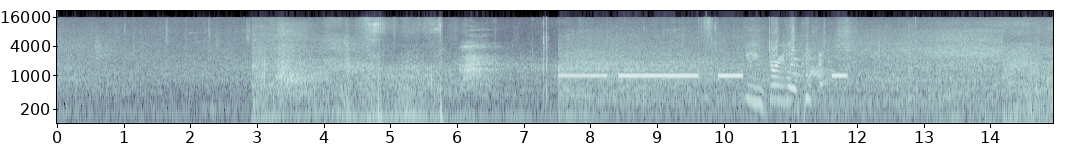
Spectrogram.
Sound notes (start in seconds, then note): 7.5 beep beep beep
